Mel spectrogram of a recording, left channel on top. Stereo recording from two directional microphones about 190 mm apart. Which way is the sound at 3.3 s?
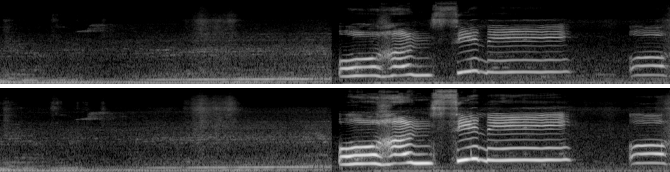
35° right (ahead or behind).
